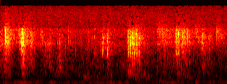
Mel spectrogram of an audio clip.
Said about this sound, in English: So, sit down at the great author's typewriter and make it out.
